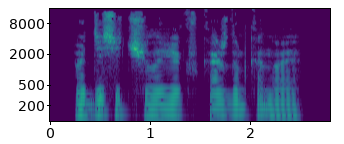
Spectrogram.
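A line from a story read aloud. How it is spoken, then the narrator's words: Gloomy report. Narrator (Russian): мрачно сообщила Канина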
